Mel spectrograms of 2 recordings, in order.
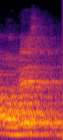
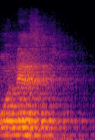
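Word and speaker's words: honest: जैसे ये आपका ऑनेस्ट जो वर्ड है, इसमें जब आप इसका प्रोनाउंसिएशन करोगे तो इसका जो फर्स्ट लेटर है ना एच, उसका साउंड रिलीज नहीं होता, वो साइलेंट रहता है, और हम इसको क्या पढ़ते हैं ऑनेस्ट, क्या पढ़ते हैं ऑनेस्ट।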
